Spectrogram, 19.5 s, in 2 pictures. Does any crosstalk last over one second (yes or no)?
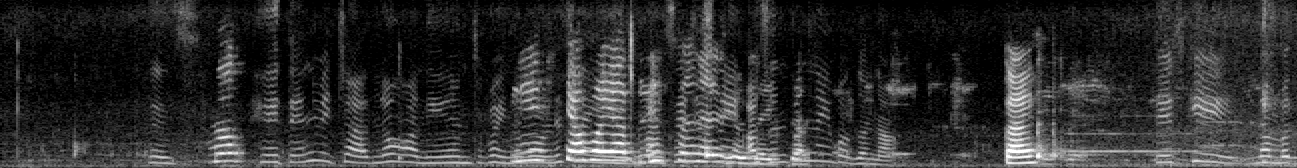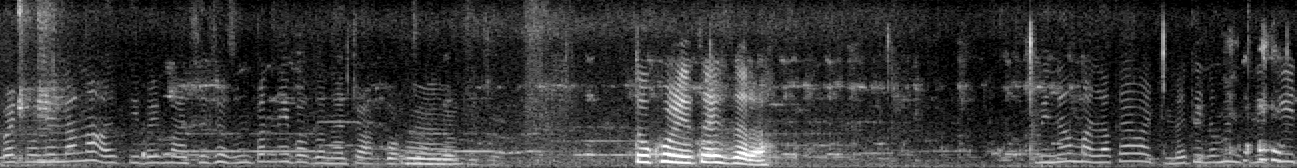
yes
